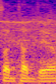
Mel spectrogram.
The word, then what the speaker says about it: Santander: Der heißt Santander. Muss man Bräuti mal gucken. Der wird nicht so ausgesprochen.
